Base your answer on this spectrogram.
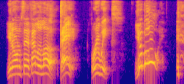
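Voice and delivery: high, loud hyped boasting; loud, high, hyped brag; excited. Real, not acted. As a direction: hype it up. Boasting about falling fast.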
